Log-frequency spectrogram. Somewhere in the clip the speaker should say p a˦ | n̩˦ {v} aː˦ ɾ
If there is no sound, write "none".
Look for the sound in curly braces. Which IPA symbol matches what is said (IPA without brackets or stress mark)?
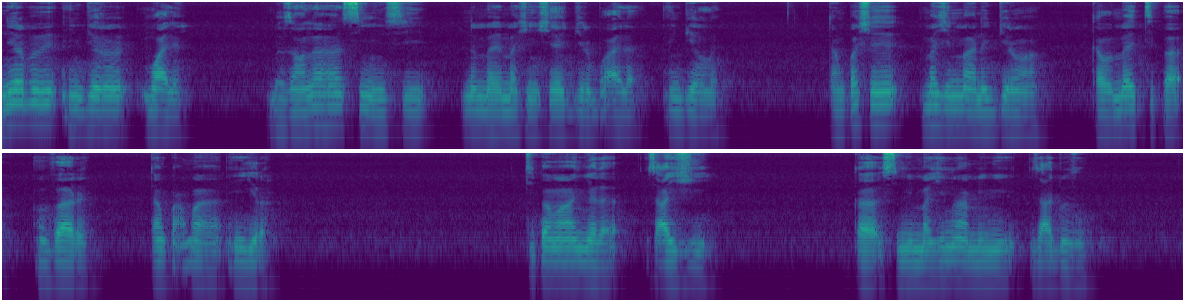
v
